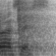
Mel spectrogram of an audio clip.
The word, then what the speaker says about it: Versys: How do you pronounce that, Robert? Versys.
